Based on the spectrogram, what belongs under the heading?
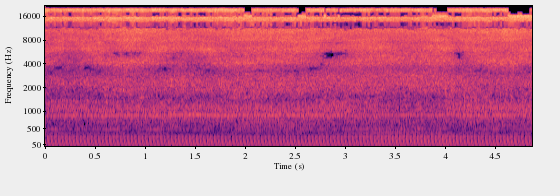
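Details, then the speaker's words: Subaru EA190V pressure washer, previously non-running and now repaired: a steady small-engine drone under pump load at definite high pressure, no surging. Normal healthy running under load. "hard to tell how clean it's getting but it's definitely high pressure"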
